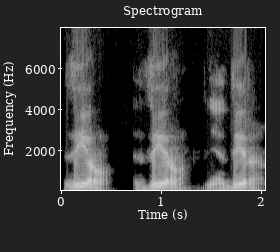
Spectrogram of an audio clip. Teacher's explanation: nyerok tipis zir karena sebelumnya ada huruf yang berharokat kasroh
